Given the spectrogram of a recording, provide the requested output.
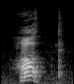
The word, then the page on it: at: Xyzyl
